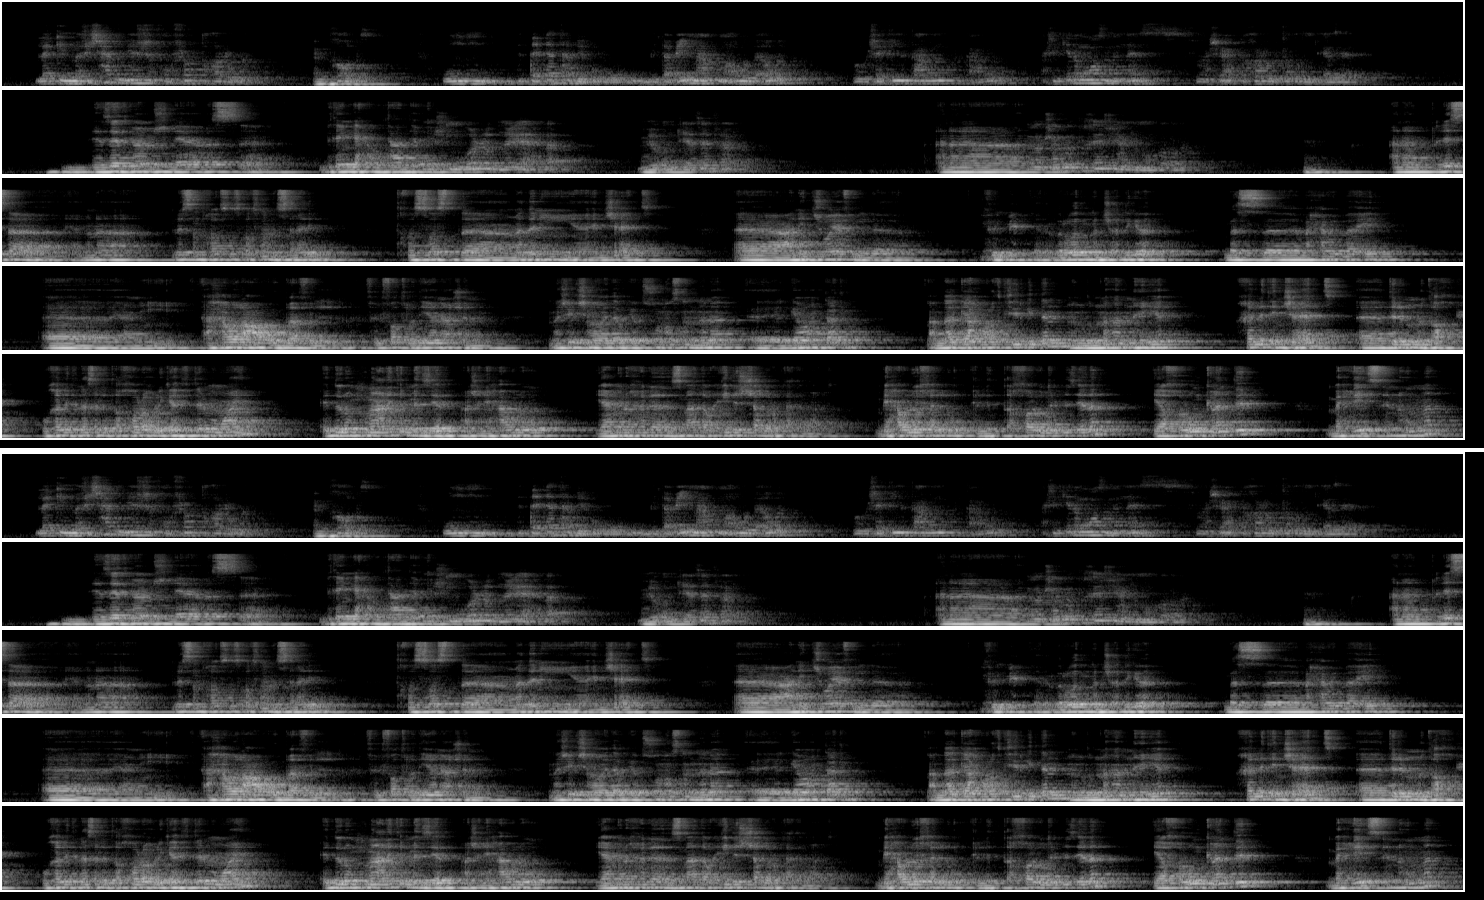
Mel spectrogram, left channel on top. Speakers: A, in the centre; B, on the right.
A: لكن مفيش حد بيفشل في مشروع التخرج ده
B: مم.
A: خالص والدكاترة بيبقوا متابعين معاكم أول بأول وشايفين التعب اللي انتوا بتتعبوه عشان كده معظم الناس في مشاريع التخرج بتاخد امتيازات
B: امتيازات كمان مش اللي هي بس آه، بتنجح او بتعدي او
A: مش
B: كده
A: مجرد نجاح لا
B: مم.
A: بيبقى امتيازات فعلا
B: انا
A: أنا مش قادر أتخاف يعني الموضوع ده
B: مم. انا لسه يعني انا لسه متخصص اصلا السنة دي تخصصت آه، مدني آه، إنشاءات آه، عانيت شوية في ال- في
A: جميل
B: الميد يعني الدرجات ما كانتش قد كده بس آه، بحاول بقى إيه آه، يعني أحاول أعوض بقى في ال- في الفترة دي يعني عشان ما أشيلش مواد أو كده خصوصا أصلا إن أنا آه، الجامعة بتاعتي عندها كده حوارات كتير جدا من ضمنها إن هي خلت إنشاءات آه، ترم متأخر وخلت الناس اللي اتأخروا قبل كده في ترم معين ادولهم كمان عليه ترم زيادة عشان يحاولوا يعملوا حاجة اسمها توحيد الشجرة بتاعة المواد بيحاولوا يخلوه اللي اتأخروا
A: اه
B: ترم زيادة يأخروهم كمان ترم بحيث إن هما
